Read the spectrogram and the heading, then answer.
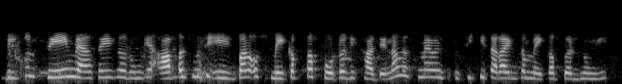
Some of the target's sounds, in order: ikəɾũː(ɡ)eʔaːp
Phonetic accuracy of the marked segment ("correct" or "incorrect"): correct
